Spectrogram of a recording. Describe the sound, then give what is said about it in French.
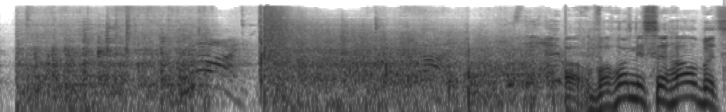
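Western-supplied howitzer artillery pounding enemy positions in wartime. Continuous rumbling builds to one sharp, loud blast near the middle, followed by more heavy rumble, with voices audible in the background. “l'armée ukrainienne résiste, elle pilonne les positions russes grâce au système d'artillerie occidentaux.”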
